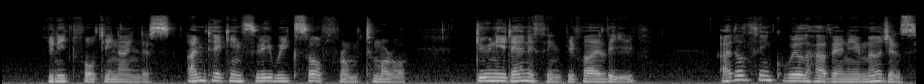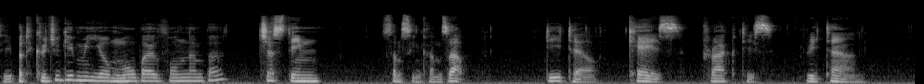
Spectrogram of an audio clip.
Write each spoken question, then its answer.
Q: Just in something comes up.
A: 正解は B の case です。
